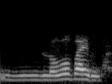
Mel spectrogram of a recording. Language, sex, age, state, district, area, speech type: Assamese, female, 60+, Assam, Morigaon, rural, conversation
